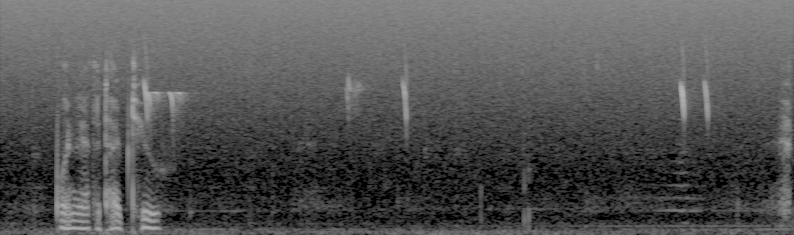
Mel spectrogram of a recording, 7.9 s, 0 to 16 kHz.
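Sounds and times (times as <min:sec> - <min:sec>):
speech: 0:00.6 - 0:01.8
wild bird chirping: 0:00.6 - 0:02.2, 0:03.3 - 0:04.8, 0:06.6 - 0:07.9.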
